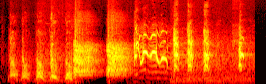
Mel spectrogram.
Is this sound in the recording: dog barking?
yes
